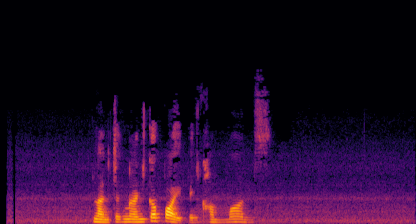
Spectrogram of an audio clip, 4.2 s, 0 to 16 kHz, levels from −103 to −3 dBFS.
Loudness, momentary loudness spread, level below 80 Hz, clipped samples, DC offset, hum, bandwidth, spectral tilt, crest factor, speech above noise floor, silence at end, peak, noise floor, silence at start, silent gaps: -24 LUFS; 14 LU; -72 dBFS; under 0.1%; under 0.1%; none; 9.4 kHz; -6 dB/octave; 24 dB; 31 dB; 1.65 s; -4 dBFS; -55 dBFS; 0.95 s; none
